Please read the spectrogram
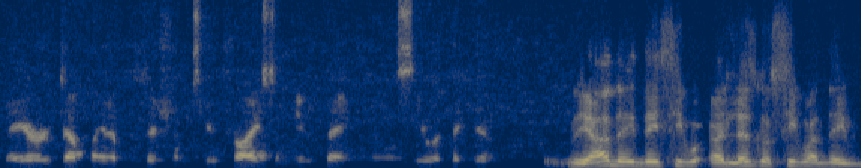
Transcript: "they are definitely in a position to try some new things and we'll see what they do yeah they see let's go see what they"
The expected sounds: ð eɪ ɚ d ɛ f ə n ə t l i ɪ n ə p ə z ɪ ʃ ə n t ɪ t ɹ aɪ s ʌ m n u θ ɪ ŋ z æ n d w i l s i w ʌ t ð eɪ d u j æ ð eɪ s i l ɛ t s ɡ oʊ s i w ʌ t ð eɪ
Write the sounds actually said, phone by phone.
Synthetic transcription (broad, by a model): ð eɪ ɚ d ɛ f ə n ə t l i ɪ n ə p ə z ɪ ʃ ə n t ɪ t ɹ aɪ s ʌ m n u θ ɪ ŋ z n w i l s i w ʌ t ð eɪ d u j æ ð eɪ s i w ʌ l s ɡ oʊ s i w ʌ t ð eɪ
